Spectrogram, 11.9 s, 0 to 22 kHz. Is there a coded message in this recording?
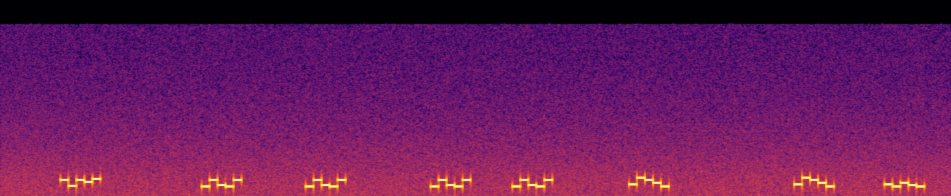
Yes: five-tone selective call (CCIR) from 0.8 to 11.6 s, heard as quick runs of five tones, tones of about 100 ms. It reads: 92970 19319 19319 19319 19319 44961 44961 41631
